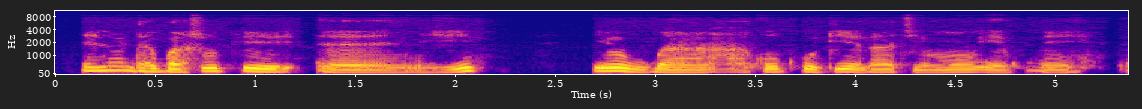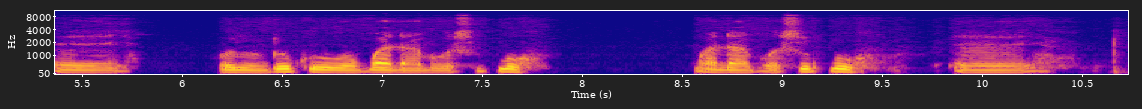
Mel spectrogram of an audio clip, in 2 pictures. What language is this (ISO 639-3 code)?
yor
